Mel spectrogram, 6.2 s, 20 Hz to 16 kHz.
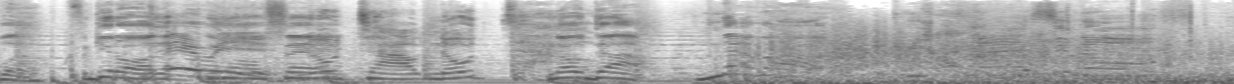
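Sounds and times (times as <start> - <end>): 
speech: 0.0 - 4.7
explosion sound effect: 3.6 - 6.1.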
